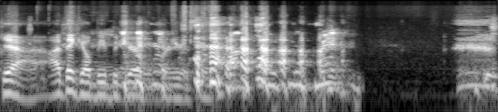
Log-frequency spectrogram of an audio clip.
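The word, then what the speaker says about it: Björk: Bjork. It's like New York, but with a B and yeah. York. Bjork. All right, Locks. Bjork. Bjork, yeah. I think he'll be Bjork for you.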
